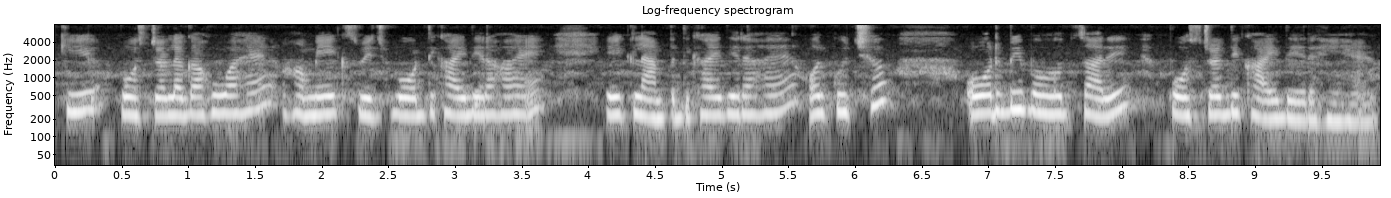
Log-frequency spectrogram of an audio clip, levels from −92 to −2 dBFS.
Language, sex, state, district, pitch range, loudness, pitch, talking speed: Hindi, female, Punjab, Pathankot, 230-260 Hz, -14 LUFS, 240 Hz, 180 wpm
